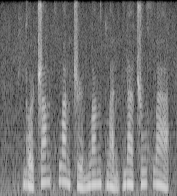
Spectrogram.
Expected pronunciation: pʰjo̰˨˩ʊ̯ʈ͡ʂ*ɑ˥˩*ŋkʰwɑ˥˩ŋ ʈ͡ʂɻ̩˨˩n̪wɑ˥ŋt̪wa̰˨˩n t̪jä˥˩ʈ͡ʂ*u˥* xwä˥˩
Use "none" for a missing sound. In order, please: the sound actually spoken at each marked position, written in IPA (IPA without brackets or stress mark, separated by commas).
ɑ˥, u˥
